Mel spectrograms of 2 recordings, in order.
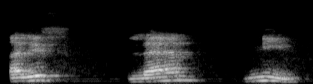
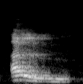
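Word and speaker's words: الم: Al-Baqarah, and this surah, it starts with 3 letters together are pronounced like we say one letter at a time. Alif, Lam, Mim. We could read this word Alm, but it doesn't mean anything. Although Alif, Lam, Mim, separated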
